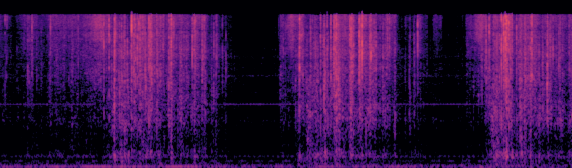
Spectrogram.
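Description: Hands fold and rub the pages of a folded stack of thin printed newsprint flat on a bed. The result is bright, dry crinkling and crushing that swells in three bursts, with quieter rustling between them and a faint steady low hum underneath.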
